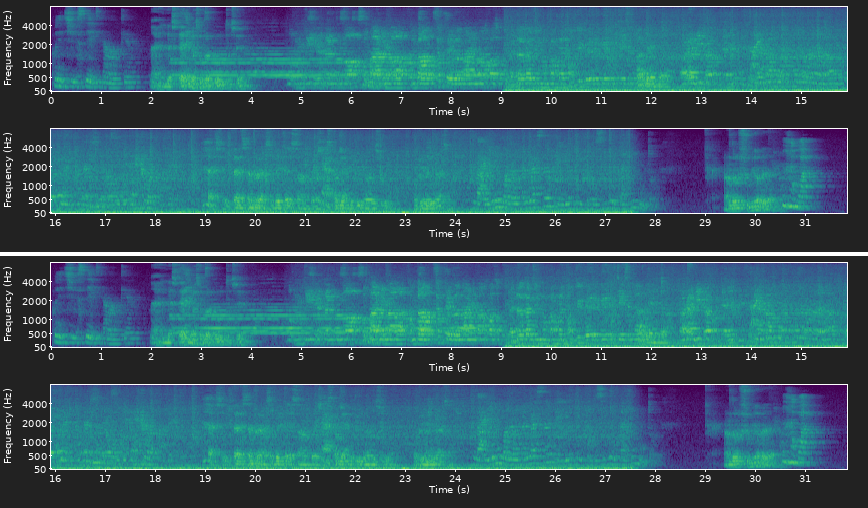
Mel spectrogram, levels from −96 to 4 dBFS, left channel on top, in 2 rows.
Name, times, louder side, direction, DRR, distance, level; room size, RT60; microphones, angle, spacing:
voice 1, 0.1-1.7 2.0-2.2 2.6-2.9 4.7-8.0 8.4-9.0 13.9-18.6 18.9-19.4 21.2-22.1 23.4-23.7 24.3-28.0 30.5-31.0, left 1 dB, 10° left, -7 dB, 0.3 m, -36 dB
voice 2, 2.0-4.0 9.1-9.2 11.2-11.4 11.7-12.4 19.1-23.8 29.1-30.5, left 1 dB, 50° left, -2 dB, 0.7 m, -29 dB
sound 1, 2.4-8.9, right 1 dB, 85° right, 1.3 m, -34 dB
sound 2, 4.7-18.4, right 2 dB, 65° right, 0.5 m, -29 dB
sound 3, 9.0-27.5, left 1 dB, 85° left, 0.5 m, -27 dB
2.6 x 2.6 x 2.4 m, 0.91 s
head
